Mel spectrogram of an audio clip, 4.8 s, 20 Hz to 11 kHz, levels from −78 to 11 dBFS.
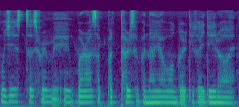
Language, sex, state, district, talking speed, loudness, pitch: Hindi, female, Arunachal Pradesh, Papum Pare, 200 wpm, -20 LUFS, 175 Hz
